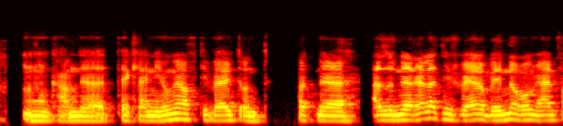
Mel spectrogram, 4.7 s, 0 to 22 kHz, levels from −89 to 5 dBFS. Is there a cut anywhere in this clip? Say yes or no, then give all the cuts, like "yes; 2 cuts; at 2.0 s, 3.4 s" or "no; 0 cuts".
no; 0 cuts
